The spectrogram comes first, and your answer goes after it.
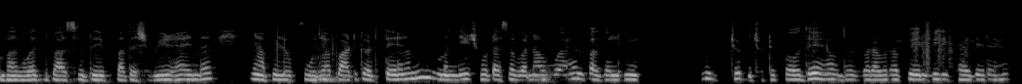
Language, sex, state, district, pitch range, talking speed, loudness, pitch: Hindi, female, Bihar, East Champaran, 210-230 Hz, 190 wpm, -29 LUFS, 220 Hz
